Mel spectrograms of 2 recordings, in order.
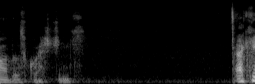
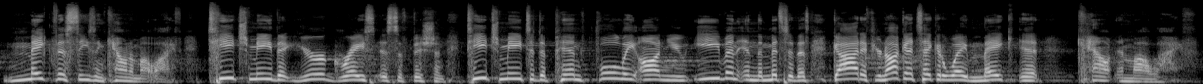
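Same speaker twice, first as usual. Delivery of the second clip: fervent prayer; 7 semitones higher, 4 dB louder than usual. Pretend. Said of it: "what if we said".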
